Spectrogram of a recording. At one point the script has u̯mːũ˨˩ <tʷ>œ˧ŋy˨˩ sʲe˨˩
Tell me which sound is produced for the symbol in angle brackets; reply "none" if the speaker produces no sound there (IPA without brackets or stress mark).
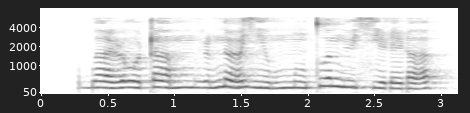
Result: tʷ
